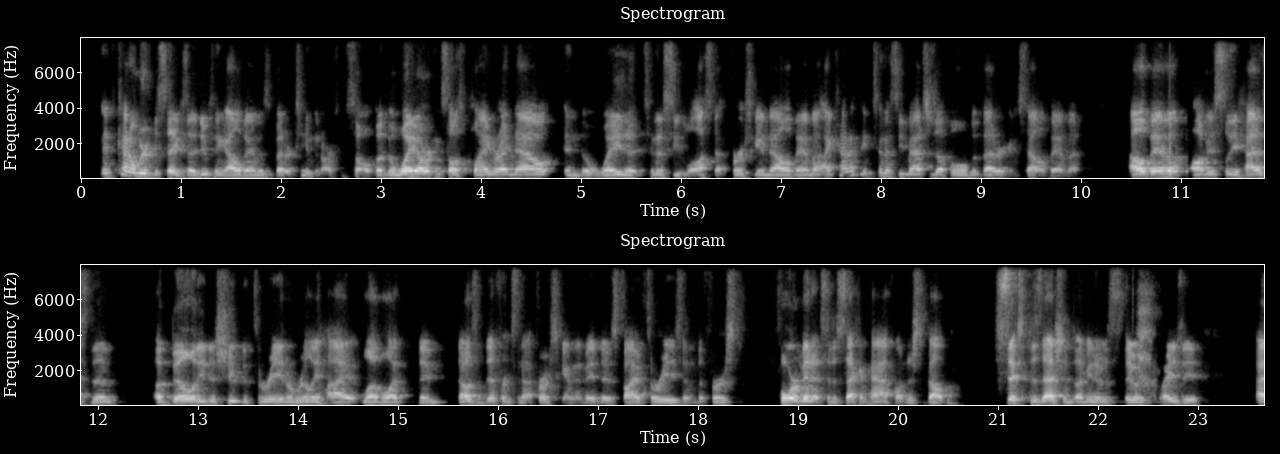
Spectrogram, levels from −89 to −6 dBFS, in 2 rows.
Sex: male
